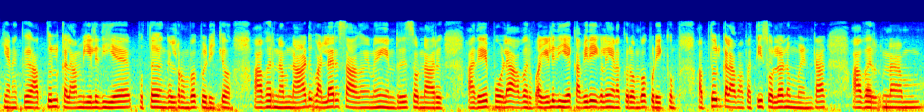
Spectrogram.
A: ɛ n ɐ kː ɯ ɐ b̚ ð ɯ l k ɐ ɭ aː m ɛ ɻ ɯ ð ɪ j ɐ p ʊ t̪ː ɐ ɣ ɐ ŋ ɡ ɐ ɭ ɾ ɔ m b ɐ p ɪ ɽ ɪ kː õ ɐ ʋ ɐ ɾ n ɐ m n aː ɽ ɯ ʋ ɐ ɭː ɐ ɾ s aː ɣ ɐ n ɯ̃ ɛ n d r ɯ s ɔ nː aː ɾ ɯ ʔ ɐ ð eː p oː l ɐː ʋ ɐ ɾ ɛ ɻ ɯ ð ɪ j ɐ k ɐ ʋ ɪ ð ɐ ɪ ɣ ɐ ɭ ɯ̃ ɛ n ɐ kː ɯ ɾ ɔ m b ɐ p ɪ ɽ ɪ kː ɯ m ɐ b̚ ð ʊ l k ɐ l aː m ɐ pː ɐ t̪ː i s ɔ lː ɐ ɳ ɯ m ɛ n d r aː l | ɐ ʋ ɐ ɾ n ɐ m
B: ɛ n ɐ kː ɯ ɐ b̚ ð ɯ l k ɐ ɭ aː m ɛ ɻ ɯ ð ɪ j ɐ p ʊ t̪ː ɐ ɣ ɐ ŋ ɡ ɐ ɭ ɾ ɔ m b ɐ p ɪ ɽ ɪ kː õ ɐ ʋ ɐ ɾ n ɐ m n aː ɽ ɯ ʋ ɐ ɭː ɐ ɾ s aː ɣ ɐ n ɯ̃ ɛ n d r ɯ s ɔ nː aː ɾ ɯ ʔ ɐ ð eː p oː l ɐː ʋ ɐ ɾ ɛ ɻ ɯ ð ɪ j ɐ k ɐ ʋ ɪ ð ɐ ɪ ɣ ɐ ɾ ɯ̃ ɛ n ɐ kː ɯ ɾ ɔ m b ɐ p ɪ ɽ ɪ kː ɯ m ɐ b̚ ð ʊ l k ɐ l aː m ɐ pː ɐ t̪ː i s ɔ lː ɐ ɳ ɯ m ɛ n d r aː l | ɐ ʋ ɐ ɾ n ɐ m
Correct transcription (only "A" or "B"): A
